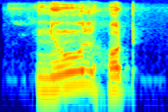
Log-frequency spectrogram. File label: "nyulhot", kashmiri; kashmiri birds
